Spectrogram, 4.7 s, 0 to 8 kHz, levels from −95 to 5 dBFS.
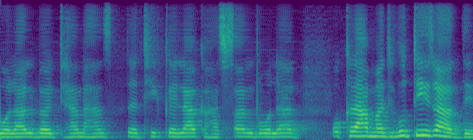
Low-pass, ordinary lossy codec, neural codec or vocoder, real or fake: none; none; codec, 16 kHz, about 1 kbps, DyCAST, with the encoder's durations; fake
